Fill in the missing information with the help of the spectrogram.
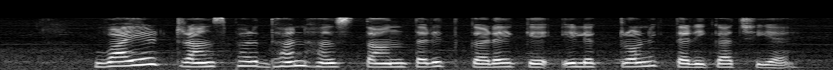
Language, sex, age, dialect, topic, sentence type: Maithili, female, 36-40, Eastern / Thethi, banking, statement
